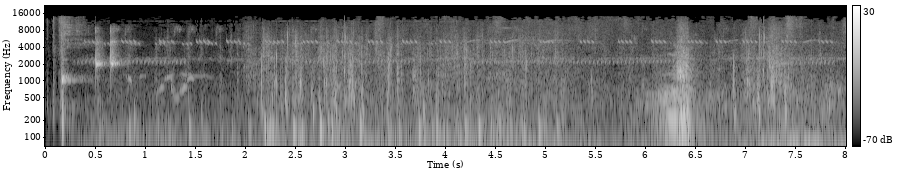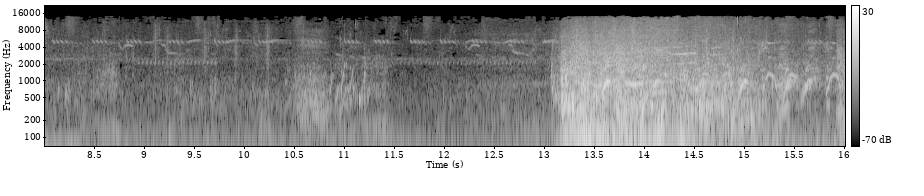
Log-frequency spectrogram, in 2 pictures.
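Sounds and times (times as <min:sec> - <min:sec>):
insect chirping: 0:00.1 - 0:16.0
hooves clopping: 0:00.7 - 0:10.8
animal call: 0:13.3 - 0:16.0.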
